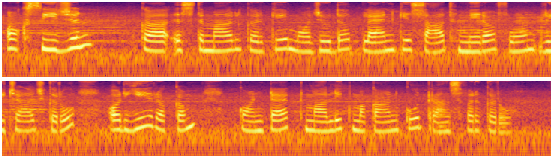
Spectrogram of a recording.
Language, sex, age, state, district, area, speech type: Urdu, female, 18-30, Uttar Pradesh, Aligarh, urban, read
